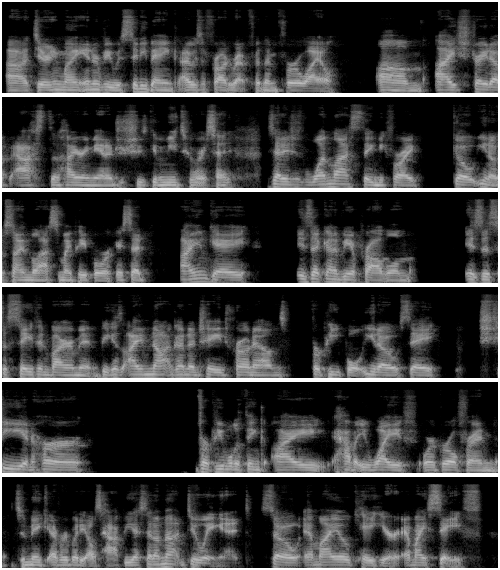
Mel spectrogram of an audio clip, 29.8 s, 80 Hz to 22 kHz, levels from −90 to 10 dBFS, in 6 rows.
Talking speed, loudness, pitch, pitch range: 225 wpm, -22 LUFS, 115 Hz, 110-125 Hz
